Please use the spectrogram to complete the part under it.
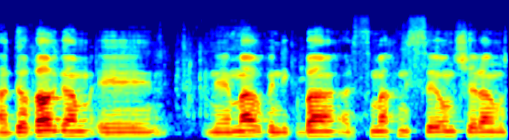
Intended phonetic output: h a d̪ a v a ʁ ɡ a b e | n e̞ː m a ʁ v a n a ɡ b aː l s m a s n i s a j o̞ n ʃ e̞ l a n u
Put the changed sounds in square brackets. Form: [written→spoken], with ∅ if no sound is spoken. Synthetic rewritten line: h a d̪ a v a ʁ ɡ a [b→m] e | n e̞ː m a ʁ v [a→e] n [a→i] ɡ b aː l s m a [s→χ] n i s a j o̞ n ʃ e̞ l a n u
